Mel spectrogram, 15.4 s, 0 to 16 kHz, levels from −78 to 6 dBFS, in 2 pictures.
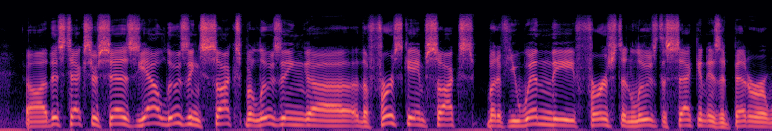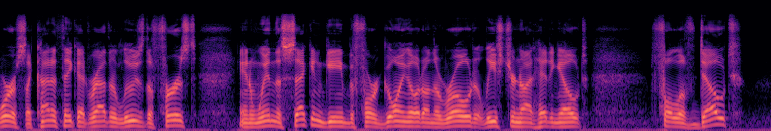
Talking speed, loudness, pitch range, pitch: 225 wpm, -19 LUFS, 130-170 Hz, 145 Hz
